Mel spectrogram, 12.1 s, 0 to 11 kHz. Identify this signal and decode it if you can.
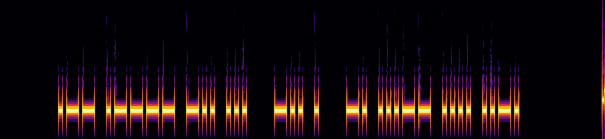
Morse code, heard as a keyed tone, about 15 wpm, 700 Hz. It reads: W1DS DE N3HF
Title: USA Callsign DE Callsign - 4 Characters - 15wpm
